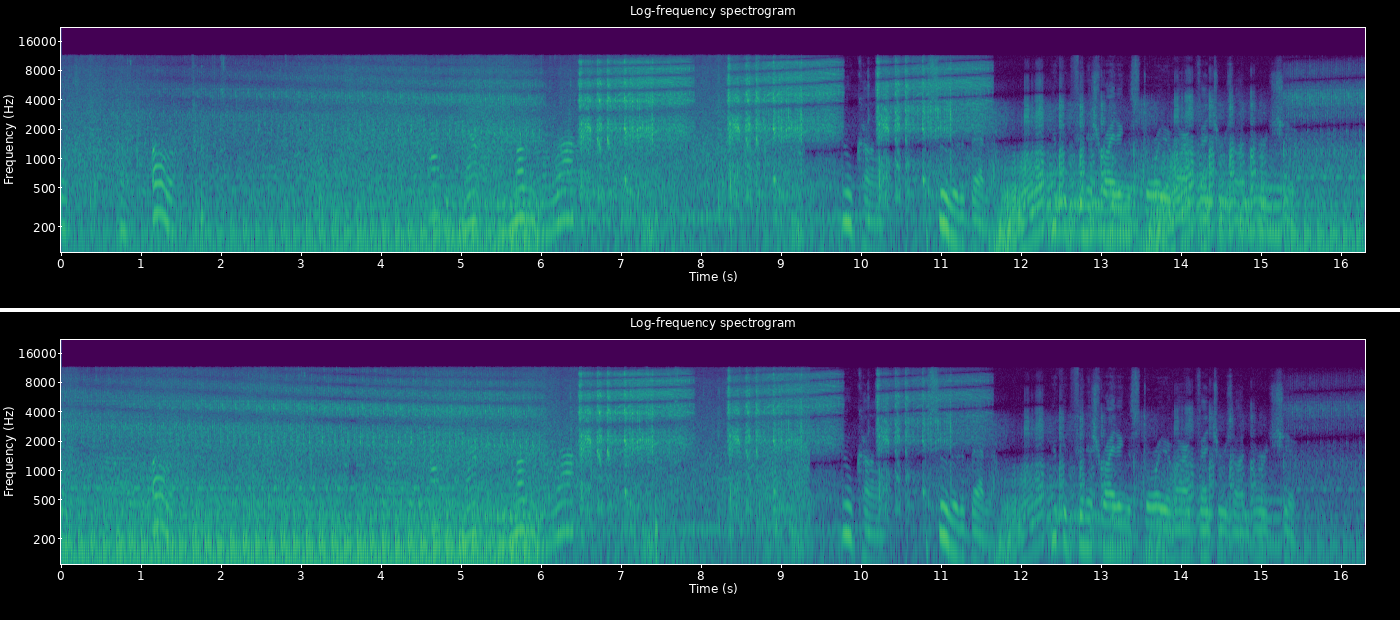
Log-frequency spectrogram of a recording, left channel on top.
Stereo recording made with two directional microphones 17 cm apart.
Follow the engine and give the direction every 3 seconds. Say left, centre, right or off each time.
right, right, centre, left, left, left.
